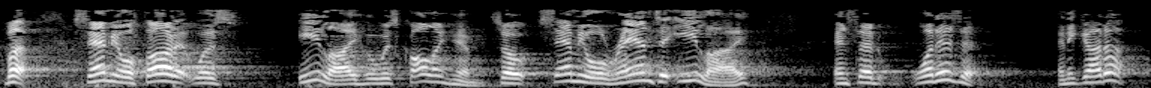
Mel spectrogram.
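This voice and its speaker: A pastor telling a Bible story during a sermon, acting out its lines with animated voices and directing children who act it out. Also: male voice, high-pitched, a little slow. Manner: animated, reads dialogue in lively voices. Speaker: lead pastor. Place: church sanctuary. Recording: muffled, echoey church hall.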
